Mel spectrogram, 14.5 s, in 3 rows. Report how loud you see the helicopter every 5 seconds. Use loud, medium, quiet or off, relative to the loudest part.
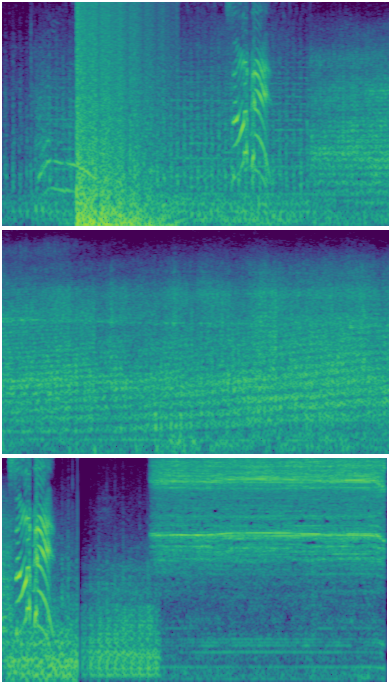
medium, loud, loud.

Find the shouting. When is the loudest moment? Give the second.
10 s.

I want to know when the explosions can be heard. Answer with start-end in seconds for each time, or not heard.
0.9-2.2.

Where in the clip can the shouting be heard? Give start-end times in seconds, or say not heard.
2.8-3.4, 9.8-10.4.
